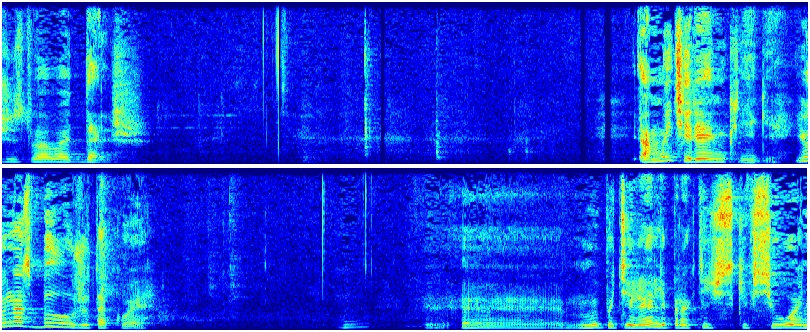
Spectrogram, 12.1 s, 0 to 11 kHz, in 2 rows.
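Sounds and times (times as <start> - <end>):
soft clicks: 1.4 - 4.0.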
